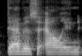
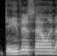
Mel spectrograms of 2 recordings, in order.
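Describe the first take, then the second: First: "Davis" with a short a, like "DAV-iss"; unsure pronunciation. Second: "Davis" with a long a, like "DAY-viss"; alternative pronunciation. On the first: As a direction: say "Davis" with the first vowel as in "have". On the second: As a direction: say "Davis" with the first vowel as in "day". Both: Shown as a demonstration. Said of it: "how you pronounce that".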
